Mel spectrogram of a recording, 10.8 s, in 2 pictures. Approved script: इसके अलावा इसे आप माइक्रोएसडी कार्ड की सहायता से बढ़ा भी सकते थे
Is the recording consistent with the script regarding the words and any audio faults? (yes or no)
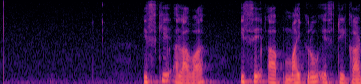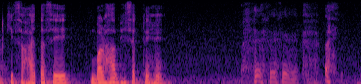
no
